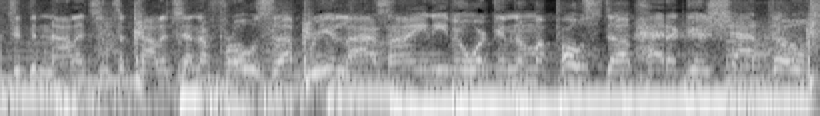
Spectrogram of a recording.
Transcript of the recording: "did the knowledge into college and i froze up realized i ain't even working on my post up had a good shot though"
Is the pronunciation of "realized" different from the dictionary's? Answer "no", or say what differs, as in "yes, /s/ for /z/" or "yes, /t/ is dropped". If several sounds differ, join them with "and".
yes, /d/ is dropped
